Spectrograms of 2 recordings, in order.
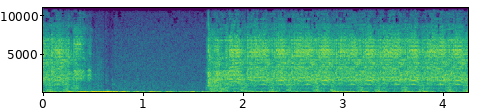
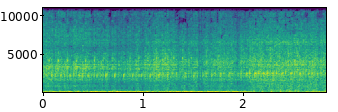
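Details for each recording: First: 1973 Moto Guzzi motorcycle, first start attempt after decades off the road, carburetors cleaned and tickled: starter spins the engine steadily with even compression pulses but never catches; spark confirmed, so fuel delivery is suspected as the cause. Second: 1973 Moto Guzzi twin, first start-up after decades off the road with freshly coated tank and cleaned carburetors, after a no-fuel no-start: loud, steady low rumble with even beat, no knocks or rattles; healthy smooth idle, neutral light on.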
